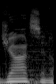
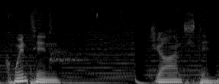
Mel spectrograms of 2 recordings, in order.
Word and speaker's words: Quentin Johnston: you say his name Don't Call Him Quinn and Johnson okay someone will freak out it's Quentin Johnston and my man is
